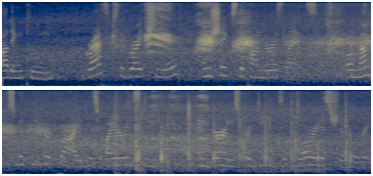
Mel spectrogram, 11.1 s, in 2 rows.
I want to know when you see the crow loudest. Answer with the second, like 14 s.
3 s.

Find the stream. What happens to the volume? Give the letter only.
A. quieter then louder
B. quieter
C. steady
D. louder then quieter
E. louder
E.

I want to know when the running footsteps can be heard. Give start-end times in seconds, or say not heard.
7.2-11.0.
